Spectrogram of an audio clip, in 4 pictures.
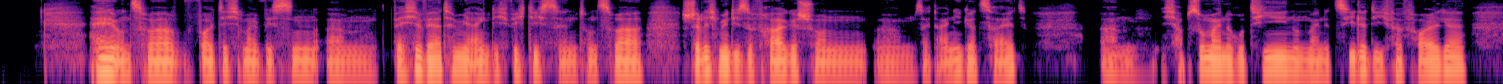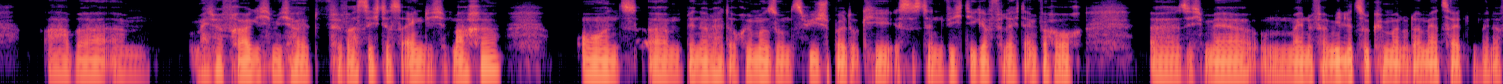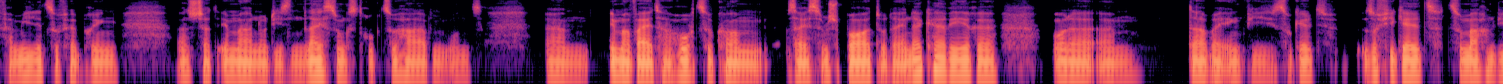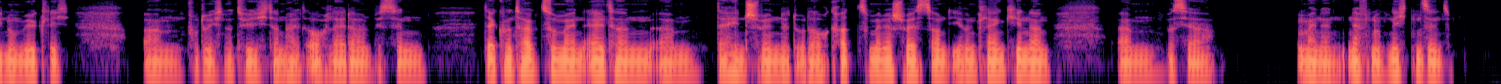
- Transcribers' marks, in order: none
- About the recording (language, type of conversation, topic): German, advice, Wie finde ich heraus, welche Werte mir wirklich wichtig sind?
